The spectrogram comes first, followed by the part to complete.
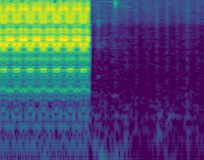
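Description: A loud, harsh buzzing sound effect with a rapid wavering. It cuts off suddenly about a second in and leaves only faint background.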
